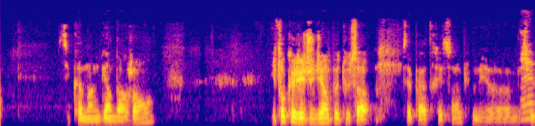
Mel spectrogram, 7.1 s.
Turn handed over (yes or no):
yes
